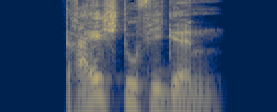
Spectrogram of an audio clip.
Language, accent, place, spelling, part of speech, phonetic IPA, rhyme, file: German, Germany, Berlin, dreistufigen, adjective, [ˈdʁaɪ̯ˌʃtuːfɪɡn̩], -aɪ̯ʃtuːfɪɡn̩, De-dreistufigen.ogg
- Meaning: inflection of dreistufig: 1. strong genitive masculine/neuter singular 2. weak/mixed genitive/dative all-gender singular 3. strong/weak/mixed accusative masculine singular 4. strong dative plural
